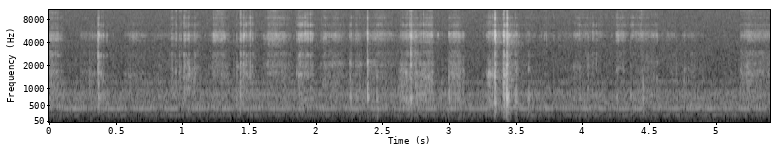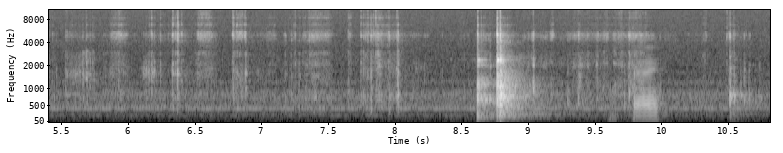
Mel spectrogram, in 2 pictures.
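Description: Scissors cutting through a flattened cardboard toilet paper tube, with small crisp snips and rustling of the card, and a louder knock near the end.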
